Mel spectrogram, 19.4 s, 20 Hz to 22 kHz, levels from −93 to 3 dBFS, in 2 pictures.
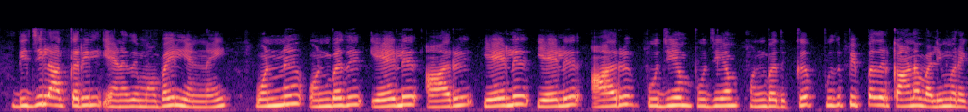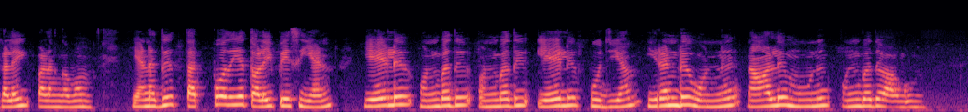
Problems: none marked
